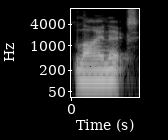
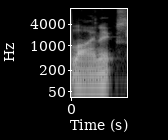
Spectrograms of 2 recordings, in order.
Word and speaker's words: Linux: with that operating system I don't actually know which one is the right pronunciate pronunciation I think it's Linux isn't it Rob was it like I used to always call it Linux um it is Linux um interesting point on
